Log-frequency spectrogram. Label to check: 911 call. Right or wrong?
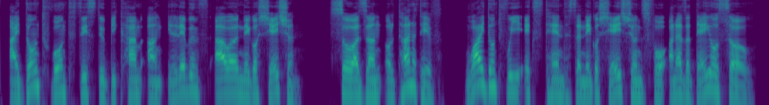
Wrong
